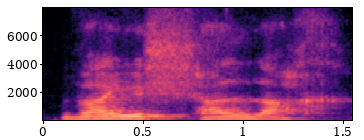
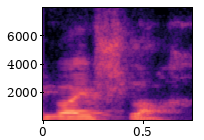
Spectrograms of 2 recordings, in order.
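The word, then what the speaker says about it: וַיְשַׁלַּח: And remember that PL, you want to include that internal vowel that's been locked into place. Vayishalach. Don't let it be Vayishlach. Vayishalach. It's locked into place, that vowel, with a close syllable.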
